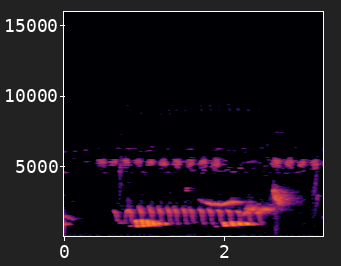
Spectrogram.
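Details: In the wild, a white-rumped shama delivers a rapid rattling trill of repeated notes, a low burry phrase, then a rising clear whistle, against a steady high-pitched whine.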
